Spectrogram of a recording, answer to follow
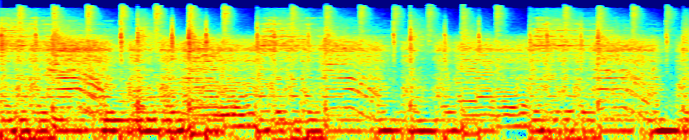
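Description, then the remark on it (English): A loud, heavy metal guitar riff plays with a full band, thick low chords repeating in a steady groove over pounding drums and crashing cymbals, with no talking. “But that riff, that was the riff from the song.”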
